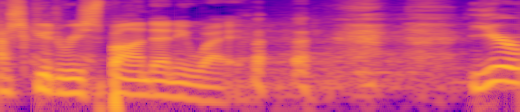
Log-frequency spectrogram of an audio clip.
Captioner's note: laughter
